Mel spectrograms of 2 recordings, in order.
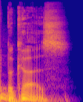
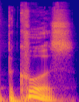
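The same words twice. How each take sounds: First: Said in the usual way. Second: Imitated Philly accent on "Because"; Stevie Richards, Philly accent. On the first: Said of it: "I say because". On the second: Podcaster from Philly imitated by a Chicago speaker, Philly accent. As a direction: say "Because" with a Philly vowel, like "buh-kooz". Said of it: "Stevie Richards on his podcast, he goes".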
